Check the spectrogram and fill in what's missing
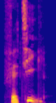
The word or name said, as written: fertil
